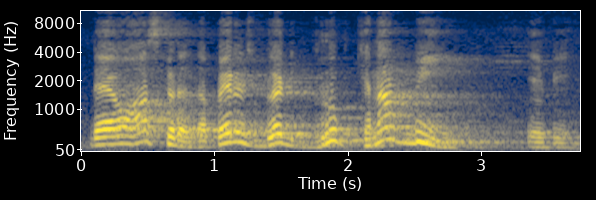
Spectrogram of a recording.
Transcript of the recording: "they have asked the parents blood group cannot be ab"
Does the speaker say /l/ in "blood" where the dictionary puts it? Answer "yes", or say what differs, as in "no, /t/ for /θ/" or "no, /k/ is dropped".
yes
